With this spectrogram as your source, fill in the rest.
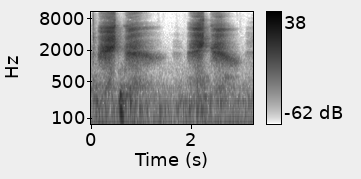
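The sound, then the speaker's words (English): A voice imitates slow, rhythmic breathing: two unhurried cycles, each an airy inhale followed by a longer exhale, with a short pause between them. “They're that predictable and slow, and it sort of sounds like like breathing.”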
